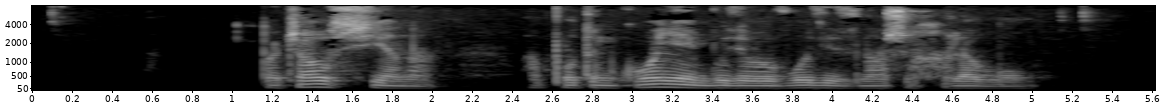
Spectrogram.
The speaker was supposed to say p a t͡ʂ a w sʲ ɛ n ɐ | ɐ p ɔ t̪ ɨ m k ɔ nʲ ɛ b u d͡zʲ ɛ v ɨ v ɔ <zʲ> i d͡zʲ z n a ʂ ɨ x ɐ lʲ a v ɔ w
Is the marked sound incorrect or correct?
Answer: incorrect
